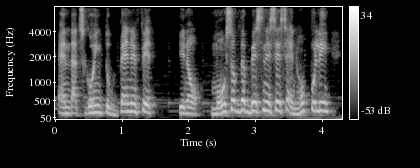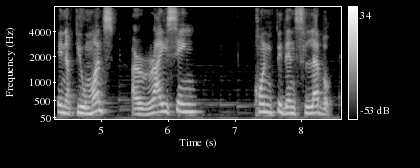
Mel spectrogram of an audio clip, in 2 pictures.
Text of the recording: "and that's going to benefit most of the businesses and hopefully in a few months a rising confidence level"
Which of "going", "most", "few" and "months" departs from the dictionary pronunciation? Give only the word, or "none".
months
